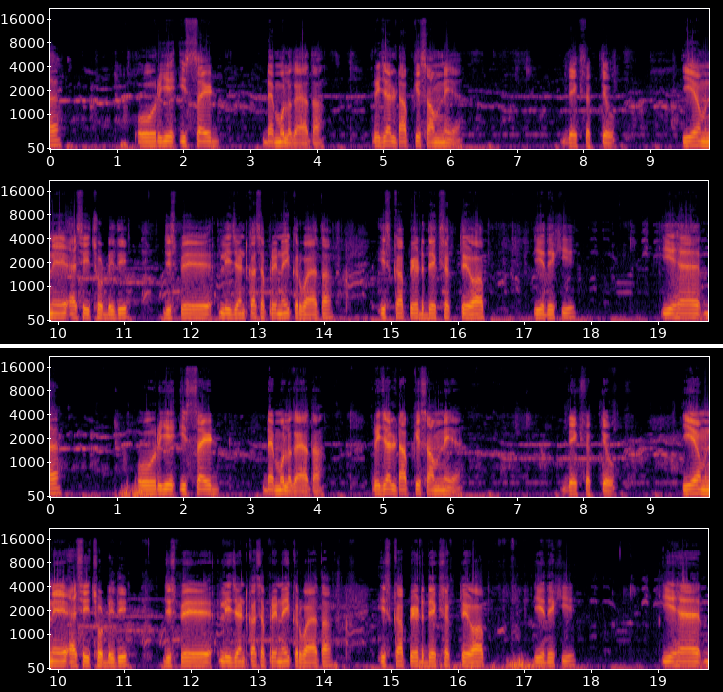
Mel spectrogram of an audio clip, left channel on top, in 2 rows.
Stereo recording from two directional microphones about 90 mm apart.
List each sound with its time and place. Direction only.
0.5 s speech: 20° left (ahead or behind)
7.7 s speech: 35° left (ahead or behind)
8.6 s a sound: 10° right (ahead or behind)
9.1 s speech: 20° left (ahead or behind)
12.7 s speech: 30° left (ahead or behind)
14.5 s a sound: 35° left (ahead or behind)
15.3 s speech: 20° left (ahead or behind)
15.7 s speech: 50° left (ahead or behind)
17.1 s speech: 65° left (ahead or behind)
19.0 s speech: 35° left (ahead or behind)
